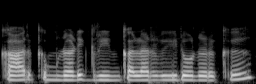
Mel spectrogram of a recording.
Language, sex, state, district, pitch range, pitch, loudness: Tamil, female, Tamil Nadu, Nilgiris, 200-210 Hz, 205 Hz, -17 LUFS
